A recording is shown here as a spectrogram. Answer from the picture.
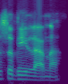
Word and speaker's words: Sudhir Rana: Sudhir Rana, or maybe you might pronounce it better. Yeah, Sudhir Rana.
